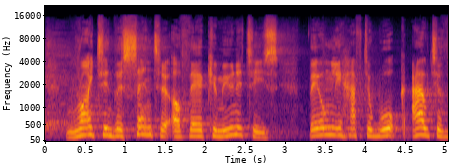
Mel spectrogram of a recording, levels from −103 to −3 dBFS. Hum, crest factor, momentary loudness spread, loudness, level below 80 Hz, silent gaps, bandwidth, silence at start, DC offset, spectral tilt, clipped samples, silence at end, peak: none; 20 dB; 7 LU; -26 LUFS; -78 dBFS; none; 16 kHz; 0 s; under 0.1%; -3 dB/octave; under 0.1%; 0 s; -6 dBFS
